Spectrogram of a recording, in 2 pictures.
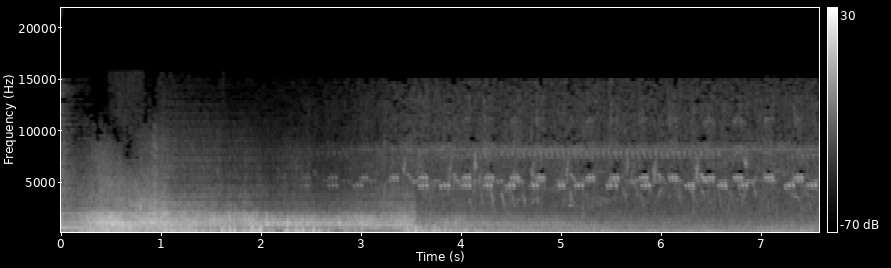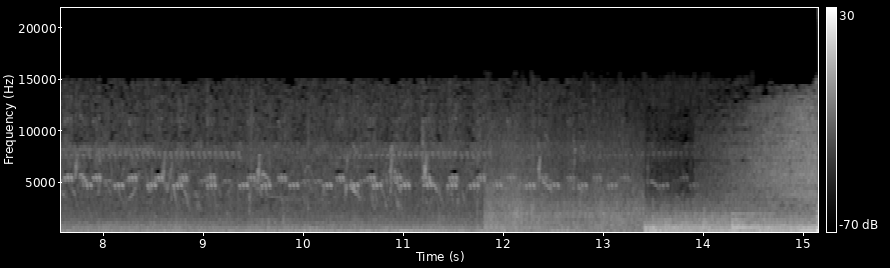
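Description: Outdoor ambience with a faint steady hiss and a regular run of short high chirps, about four a second, from chirping insects. Music comes back in near the end.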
